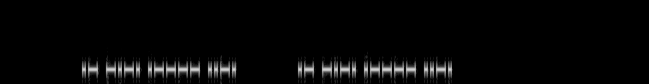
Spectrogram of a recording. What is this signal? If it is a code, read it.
Morse code, heard as a keyed tone, about 40 wpm, 700 Hz. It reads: AC1F AC1F
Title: USA Call Signs - 4 Characters - Repeated 2x - 40wpm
